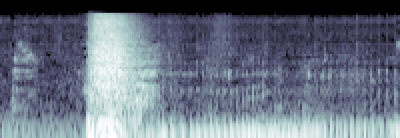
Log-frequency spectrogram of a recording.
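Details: A huge lion sneezing: one sudden explosive broadband burst lasting about half a second, followed by low rumbling breath noise.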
